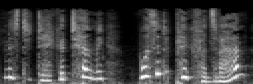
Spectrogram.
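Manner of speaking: high, pleading lady's voice; high-pitched anguished appeal; anguished Duchess. Acted. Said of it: "In her voice there was a ring of anguish".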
